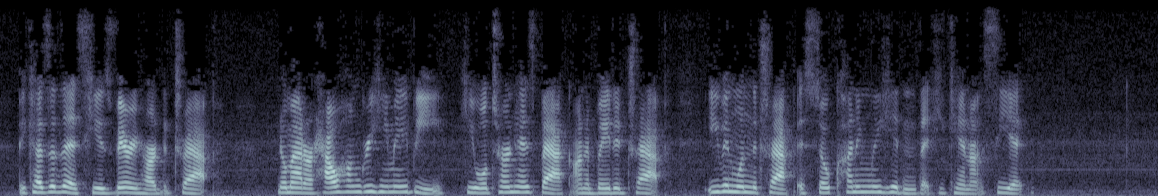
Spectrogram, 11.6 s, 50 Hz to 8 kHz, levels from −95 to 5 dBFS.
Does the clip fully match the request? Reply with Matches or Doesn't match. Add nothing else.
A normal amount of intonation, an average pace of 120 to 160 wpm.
Doesn't match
